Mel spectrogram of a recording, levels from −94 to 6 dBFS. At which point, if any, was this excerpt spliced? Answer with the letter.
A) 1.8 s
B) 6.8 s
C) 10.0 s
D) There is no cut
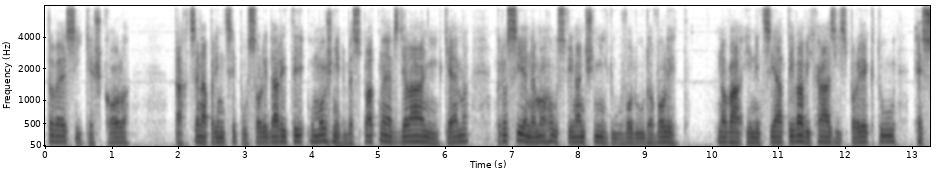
D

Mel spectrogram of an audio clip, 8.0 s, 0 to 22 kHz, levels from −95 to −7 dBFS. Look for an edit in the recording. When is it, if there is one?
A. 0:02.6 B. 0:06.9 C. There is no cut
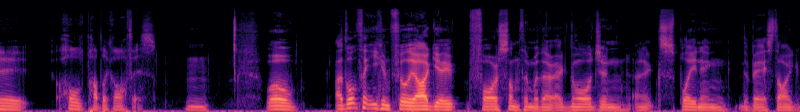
C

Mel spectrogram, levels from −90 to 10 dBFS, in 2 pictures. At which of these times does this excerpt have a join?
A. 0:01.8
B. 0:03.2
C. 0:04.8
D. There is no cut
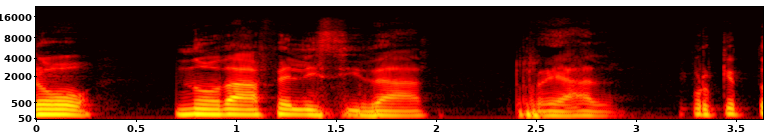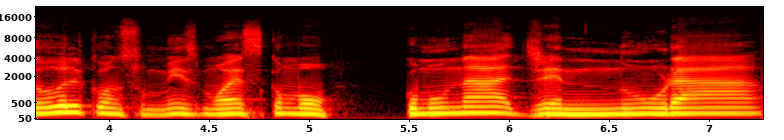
B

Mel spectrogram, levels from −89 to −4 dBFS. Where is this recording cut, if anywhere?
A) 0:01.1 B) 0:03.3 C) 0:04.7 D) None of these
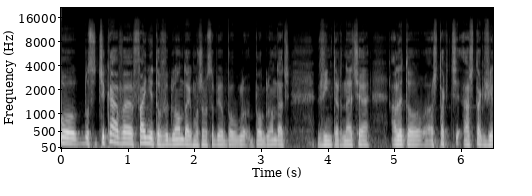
D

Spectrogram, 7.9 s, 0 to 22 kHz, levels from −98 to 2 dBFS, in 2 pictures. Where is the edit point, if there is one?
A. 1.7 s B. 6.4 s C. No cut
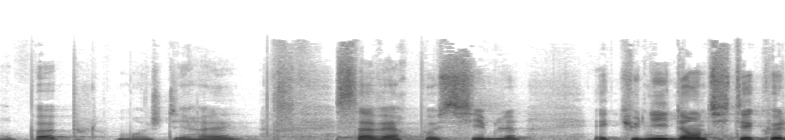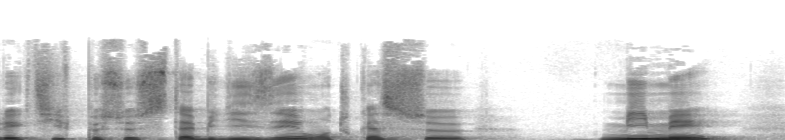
A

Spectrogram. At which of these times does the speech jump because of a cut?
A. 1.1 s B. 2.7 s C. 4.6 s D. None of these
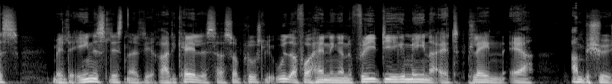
C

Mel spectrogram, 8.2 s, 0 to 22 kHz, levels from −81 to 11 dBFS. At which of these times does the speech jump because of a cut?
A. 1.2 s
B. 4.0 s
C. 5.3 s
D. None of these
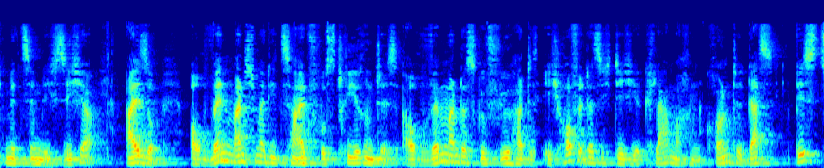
C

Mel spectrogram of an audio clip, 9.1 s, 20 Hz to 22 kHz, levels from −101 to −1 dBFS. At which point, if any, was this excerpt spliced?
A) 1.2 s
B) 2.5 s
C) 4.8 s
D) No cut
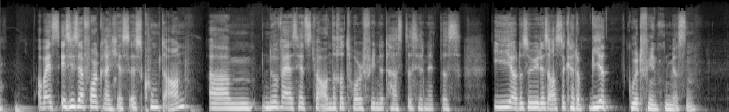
B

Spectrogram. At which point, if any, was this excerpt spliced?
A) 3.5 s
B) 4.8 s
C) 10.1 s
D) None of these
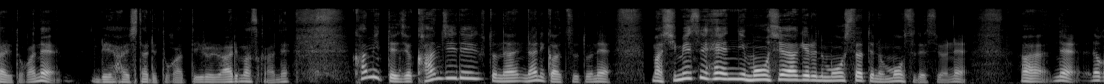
A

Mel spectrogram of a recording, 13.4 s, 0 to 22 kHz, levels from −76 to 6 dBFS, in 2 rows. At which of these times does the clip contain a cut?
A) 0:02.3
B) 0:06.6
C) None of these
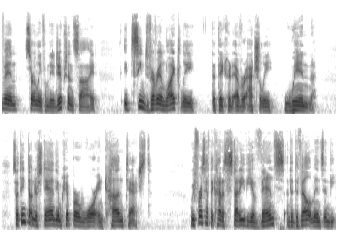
A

